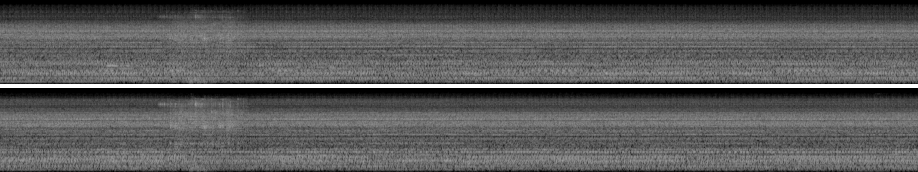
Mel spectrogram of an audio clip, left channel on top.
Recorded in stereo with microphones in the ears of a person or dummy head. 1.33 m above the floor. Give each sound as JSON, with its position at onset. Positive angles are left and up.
{"t": 0.0, "sound": "an engine running", "side_deg": 75, "distance_m": 2.5}
{"t": 1.6, "sound": "crumpling", "side_deg": 10, "distance_m": 2.0}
